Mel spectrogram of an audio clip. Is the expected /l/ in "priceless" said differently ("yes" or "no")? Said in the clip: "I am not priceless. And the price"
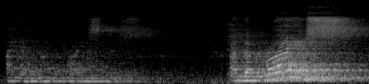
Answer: yes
